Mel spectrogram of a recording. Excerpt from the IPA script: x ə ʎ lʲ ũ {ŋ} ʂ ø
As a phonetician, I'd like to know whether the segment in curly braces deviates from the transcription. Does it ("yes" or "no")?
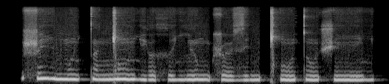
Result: no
